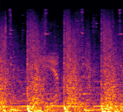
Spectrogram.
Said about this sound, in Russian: Я случайно выстрелил!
